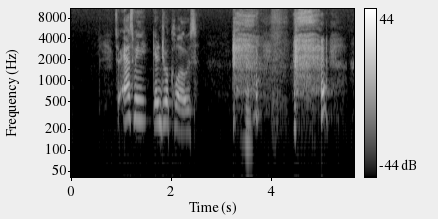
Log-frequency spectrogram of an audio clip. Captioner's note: giggles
